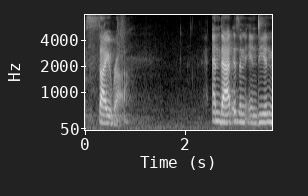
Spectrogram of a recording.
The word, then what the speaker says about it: Saira: that type you know her name is spelled s a I our a so it sounds like saira and that is an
